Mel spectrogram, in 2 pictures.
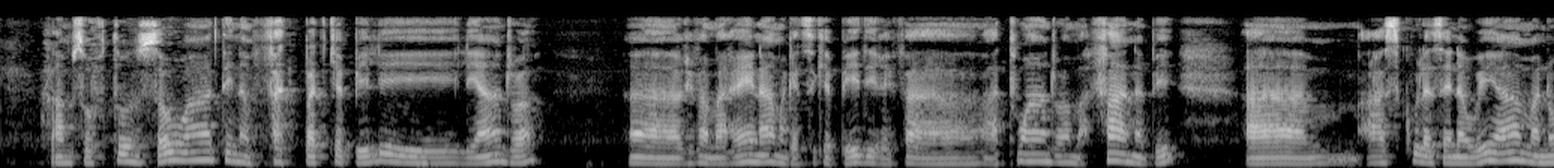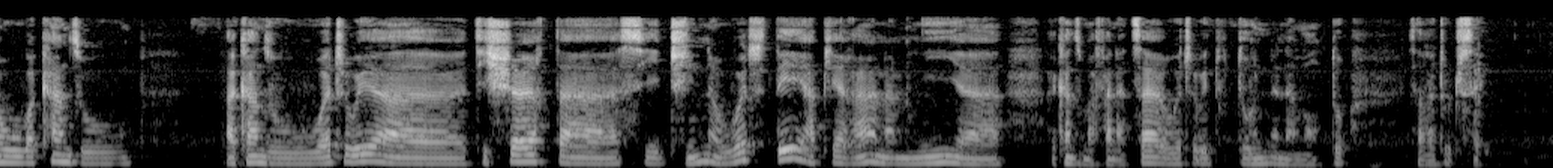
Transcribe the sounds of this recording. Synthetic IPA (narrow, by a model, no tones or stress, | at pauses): ramizofi̥t̪onizowat̪enəmiv̥ad̪ib̥ad̪ikʲəbeleleaɳɖ͡ʐwa | refəmaɾenəmaŋɡat͡sikʲəb̥ed̪eɾefəat̪ʰuaɳɖ͡ʐuamafanəbe | a | asi̥kulazajnəweãmanowakʰand͡zu | akãnd͡zuuaʈ͡ʂəweət̪iʃœrt̪əsid͡ʒininəuaʈ͡ʂə̥d̪̥eapjaɾanaminiəakãnd͡zumafanat͡sauaʈ͡ʂə̰wḛd̪ud̪̥uninənamɔ̃t̪o | z̥avaʈ͡ʂuʈ͡ʂu̥z̥aj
